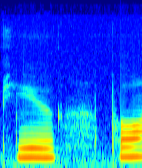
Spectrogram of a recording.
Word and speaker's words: pupil: This one here, pupil, we'll divide right there, so it makes a long U sound, pupil.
